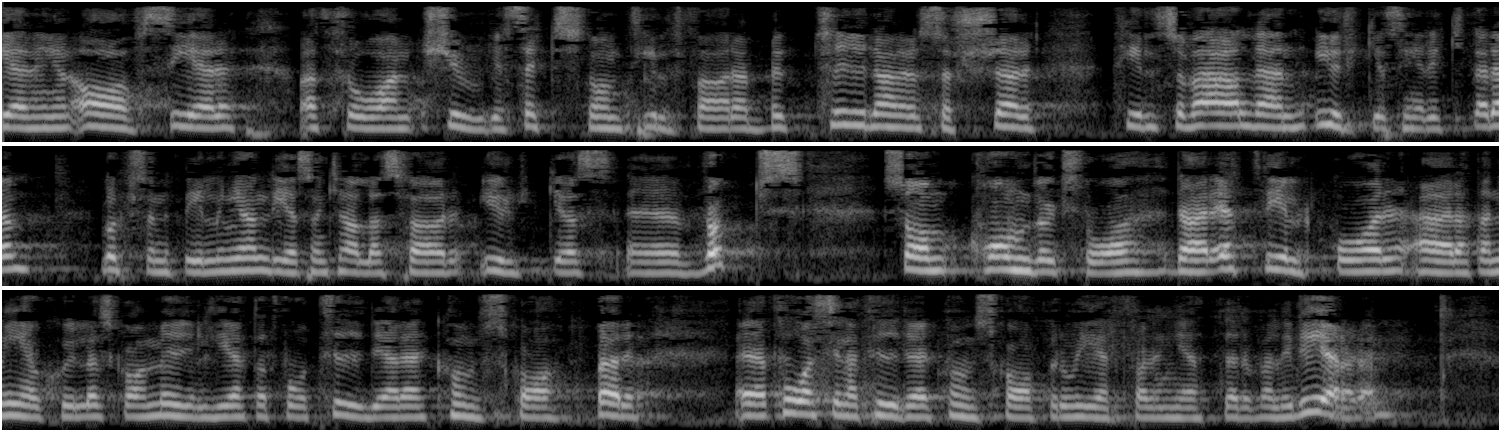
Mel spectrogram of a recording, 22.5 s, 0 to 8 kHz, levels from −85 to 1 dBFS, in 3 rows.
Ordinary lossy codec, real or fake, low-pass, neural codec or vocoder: MP3, 32 kbps; fake; 7.2 kHz; codec, 24 kHz, 3 kbps, HILCodec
